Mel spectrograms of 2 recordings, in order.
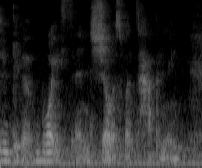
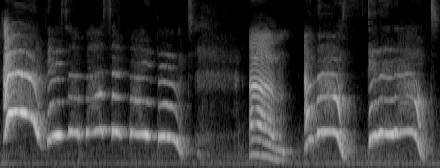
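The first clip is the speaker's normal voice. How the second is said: high, loud panicked shriek; screaming in panic; 11 dB louder than usual. Shown as a demonstration. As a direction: shriek it out like a mouse is in your boot. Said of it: "I would be like".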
